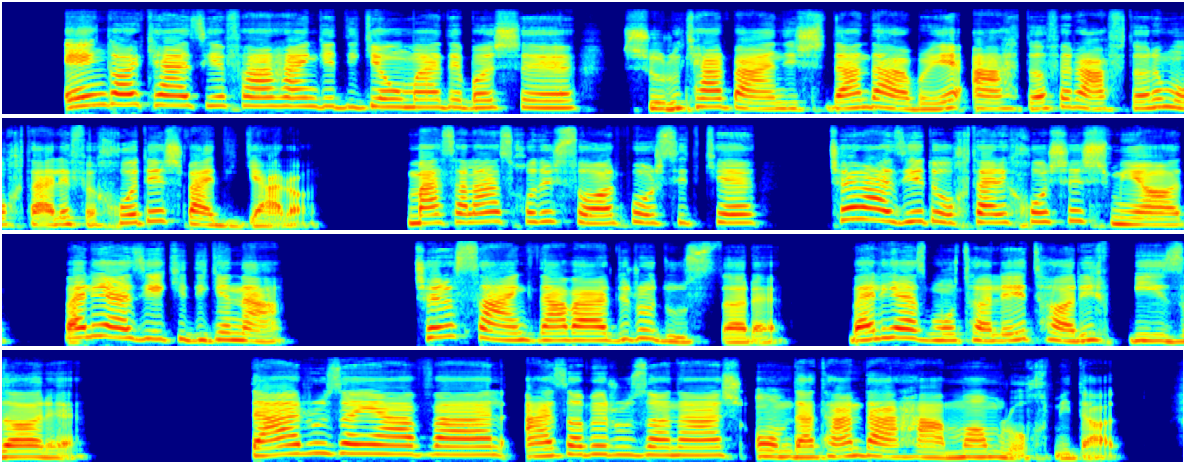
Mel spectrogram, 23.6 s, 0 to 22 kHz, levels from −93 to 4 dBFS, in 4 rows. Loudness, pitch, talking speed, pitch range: -16 LUFS, 260 Hz, 145 wpm, 220-300 Hz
